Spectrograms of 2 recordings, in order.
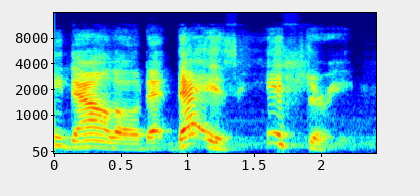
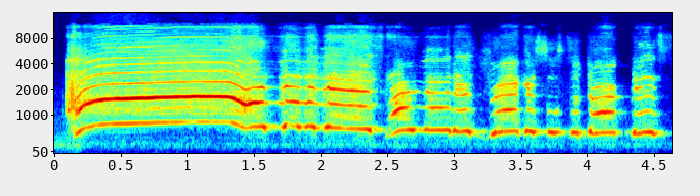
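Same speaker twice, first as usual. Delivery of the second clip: very high, squealing delight; real high-pitched thrill at a memory; excited squeal; 6 dB louder than usual. Real, not acted. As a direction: burst out in a loud squeal, then keep it high. Delighted at finding old episode.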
